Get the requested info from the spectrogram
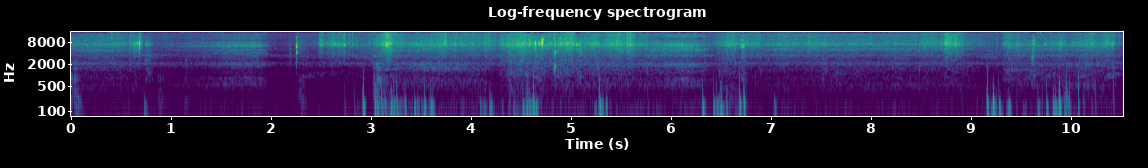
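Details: Mini pig sow named Biscuit giving birth to her second litter on 9/22/2014; short low grunts and snorts in bursts, with rustling and a person's quiet encouraging voice nearby.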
